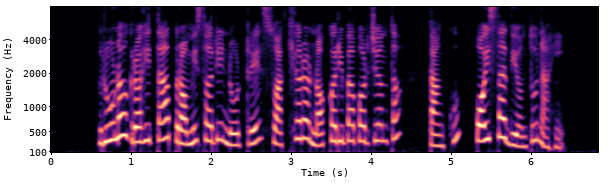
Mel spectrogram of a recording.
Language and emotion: Odia, neutral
